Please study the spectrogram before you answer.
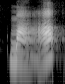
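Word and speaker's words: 马: We may take a look at the changes of the physical structures of this Chinese character, Ma, meaning horse, pronounced as Ma.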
